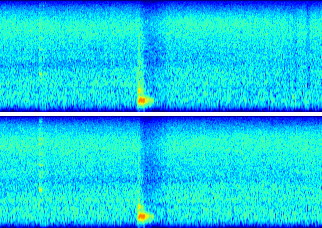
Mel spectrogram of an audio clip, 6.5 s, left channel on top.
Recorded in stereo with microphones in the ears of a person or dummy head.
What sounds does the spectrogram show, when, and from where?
0.8 s dishes clattering: 15° right (ahead or behind), 4.5 m
2.8 s a whoosh: 25° left (ahead or behind), 0.6 m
